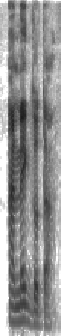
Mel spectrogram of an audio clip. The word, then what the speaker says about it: anécdota: То есть, если вы видите букву П, Т, К в конце слога, то это не значит, что там действительно звучит П, Т, К. Там всегда звонкая фонема, которая по общему правилу произносится как аппроксимант.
